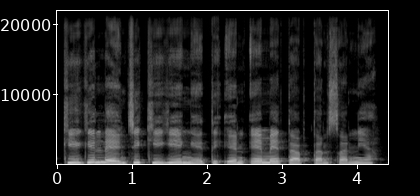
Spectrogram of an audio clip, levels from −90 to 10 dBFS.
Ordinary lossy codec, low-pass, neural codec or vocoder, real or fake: none; none; vocoder, 44.1 kHz, 128 mel bands every 512 samples, BigVGAN v2; fake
